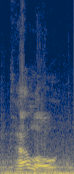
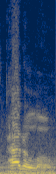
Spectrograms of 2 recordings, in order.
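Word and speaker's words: Pattullo: No, it's not Patello, it's Padolo.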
